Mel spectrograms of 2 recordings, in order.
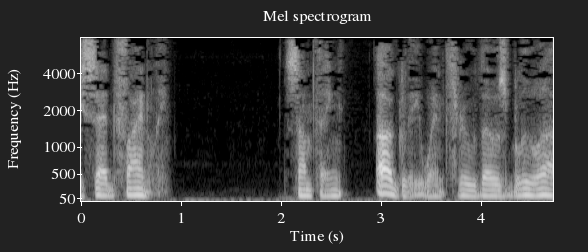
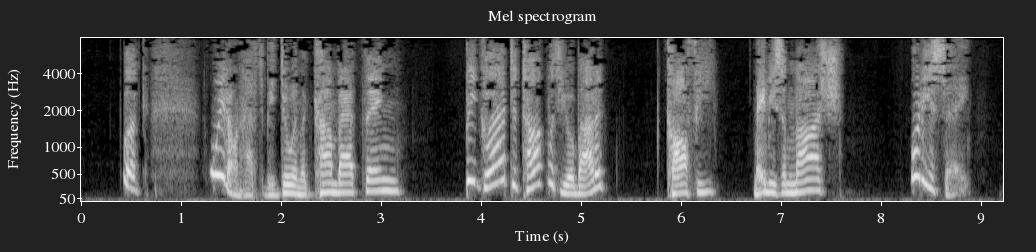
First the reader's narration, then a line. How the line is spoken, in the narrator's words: She sneered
